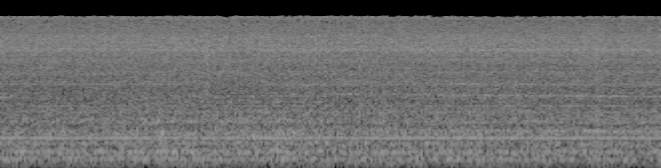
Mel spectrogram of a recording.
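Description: A train hums and rumbles steadily along the tracks.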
